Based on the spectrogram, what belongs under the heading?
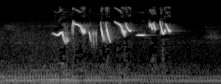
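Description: A sanger gives a quick, high-pitched burst of song lasting just over a second: about a dozen sharp, sweet notes tumbling rapidly together, over a faint low hum.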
